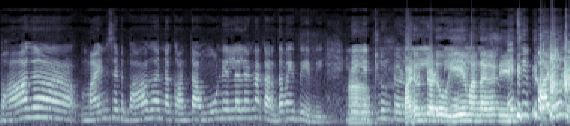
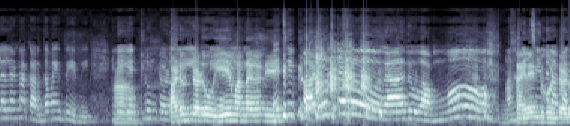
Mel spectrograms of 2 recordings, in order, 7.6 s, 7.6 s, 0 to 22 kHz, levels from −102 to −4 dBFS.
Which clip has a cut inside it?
second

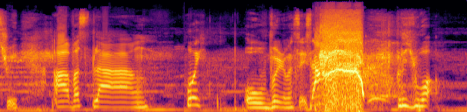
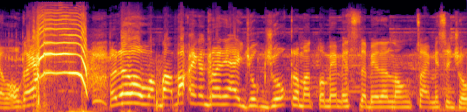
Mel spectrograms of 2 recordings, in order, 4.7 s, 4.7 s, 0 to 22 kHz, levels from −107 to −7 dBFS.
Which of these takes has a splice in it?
first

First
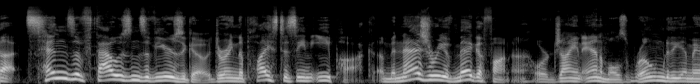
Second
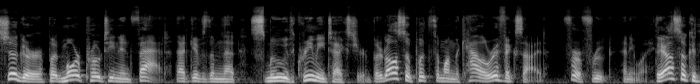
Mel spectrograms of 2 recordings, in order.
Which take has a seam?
second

